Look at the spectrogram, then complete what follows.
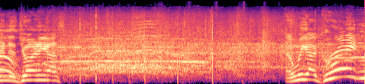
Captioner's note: cheers and applause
